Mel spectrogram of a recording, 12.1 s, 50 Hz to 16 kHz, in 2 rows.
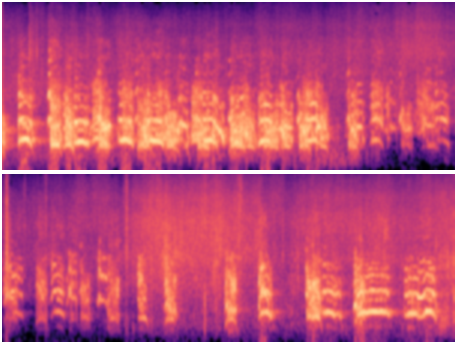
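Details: Blackreek hound pack (Choco, Dino, Johnny Ringo, Mingo) on an evening run, 16 August 2014. Thick chorus of overlapping barks at first, thinning into spaced single barks over a faint hiss.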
